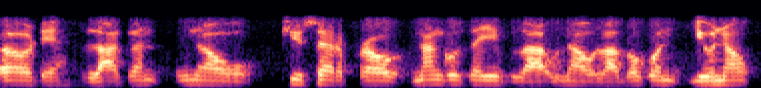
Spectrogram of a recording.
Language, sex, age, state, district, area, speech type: Bodo, male, 18-30, Assam, Chirang, rural, conversation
